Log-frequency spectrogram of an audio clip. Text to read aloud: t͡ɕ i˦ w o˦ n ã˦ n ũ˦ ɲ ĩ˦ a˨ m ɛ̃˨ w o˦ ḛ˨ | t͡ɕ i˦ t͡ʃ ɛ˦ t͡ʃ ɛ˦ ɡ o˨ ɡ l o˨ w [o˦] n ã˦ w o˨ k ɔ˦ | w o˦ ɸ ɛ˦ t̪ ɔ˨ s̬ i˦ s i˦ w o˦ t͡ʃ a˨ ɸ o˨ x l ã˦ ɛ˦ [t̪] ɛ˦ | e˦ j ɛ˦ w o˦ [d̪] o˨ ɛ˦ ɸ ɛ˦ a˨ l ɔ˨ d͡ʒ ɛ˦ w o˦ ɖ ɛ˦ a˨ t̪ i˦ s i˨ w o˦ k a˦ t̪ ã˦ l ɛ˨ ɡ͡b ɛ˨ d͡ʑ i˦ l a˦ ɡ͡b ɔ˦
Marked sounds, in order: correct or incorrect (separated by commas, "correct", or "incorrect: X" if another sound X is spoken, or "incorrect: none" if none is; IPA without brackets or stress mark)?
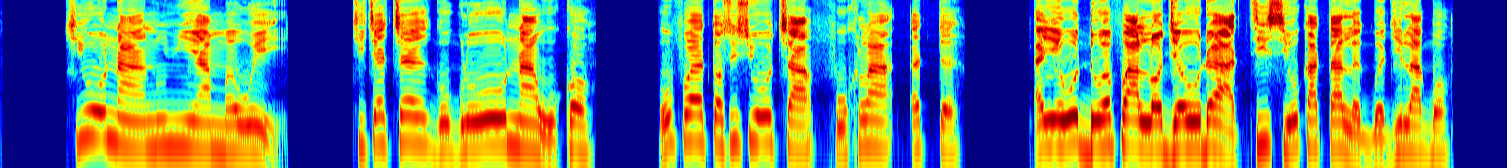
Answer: correct, correct, correct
